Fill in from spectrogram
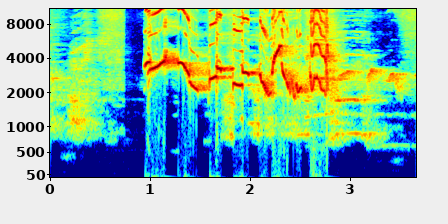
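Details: Oriental magpie-robin in the morning, loud ngeplong song used to tempt others into answering: after a soft lead-in and a short gap, a vigorous stream of sharp, swooping whistles and chirps.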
